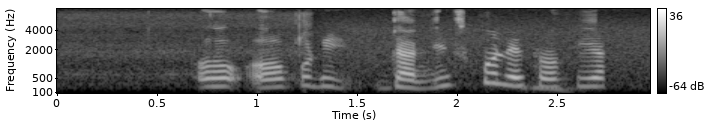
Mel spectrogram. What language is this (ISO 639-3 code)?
pan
